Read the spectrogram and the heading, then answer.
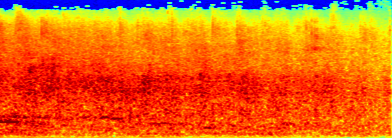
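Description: A large crowd claps steadily in a church, a dense wash of applause sustained at even loudness for several seconds before easing slightly near the end.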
